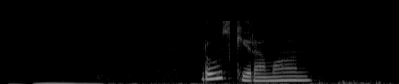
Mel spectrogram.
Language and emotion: Russian, sad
